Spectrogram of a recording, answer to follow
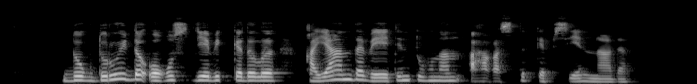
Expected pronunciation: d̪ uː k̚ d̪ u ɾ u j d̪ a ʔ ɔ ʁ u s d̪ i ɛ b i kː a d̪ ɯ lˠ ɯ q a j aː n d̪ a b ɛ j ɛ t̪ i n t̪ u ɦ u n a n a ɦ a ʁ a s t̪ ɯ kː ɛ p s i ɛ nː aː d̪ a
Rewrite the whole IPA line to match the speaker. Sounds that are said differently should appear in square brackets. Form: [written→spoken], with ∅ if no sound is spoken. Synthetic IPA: d̪ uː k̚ d̪ u ɾ u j d̪ a ʔ ɔ ʁ u s d̪ i ɛ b i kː [a→ɛ] d̪ ɯ lˠ ɯ q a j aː n d̪ a b ɛ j ɛ t̪ i n t̪ u ɦ u n a n a ɦ a ʁ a s t̪ ɯ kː ɛ p s i ɛ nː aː d̪ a

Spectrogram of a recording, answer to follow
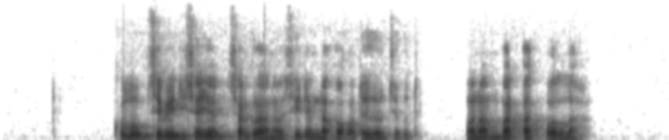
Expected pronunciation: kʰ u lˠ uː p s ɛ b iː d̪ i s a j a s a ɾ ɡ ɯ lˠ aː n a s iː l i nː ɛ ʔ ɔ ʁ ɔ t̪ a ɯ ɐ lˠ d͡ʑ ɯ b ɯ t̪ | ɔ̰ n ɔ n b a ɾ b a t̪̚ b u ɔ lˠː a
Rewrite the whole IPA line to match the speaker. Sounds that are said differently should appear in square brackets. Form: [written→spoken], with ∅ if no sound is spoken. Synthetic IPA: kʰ u lˠ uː p s ɛ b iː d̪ i s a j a s a ɾ ɡ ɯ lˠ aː n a s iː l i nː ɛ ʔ ɔ ʁ ɔ t̪ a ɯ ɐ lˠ d͡ʑ ɯ b ɯ t̪ | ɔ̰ n ɔ n b a ɾ b a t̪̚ b u ɔ lˠː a

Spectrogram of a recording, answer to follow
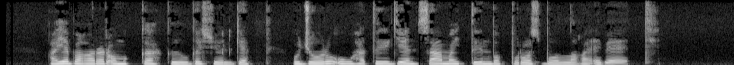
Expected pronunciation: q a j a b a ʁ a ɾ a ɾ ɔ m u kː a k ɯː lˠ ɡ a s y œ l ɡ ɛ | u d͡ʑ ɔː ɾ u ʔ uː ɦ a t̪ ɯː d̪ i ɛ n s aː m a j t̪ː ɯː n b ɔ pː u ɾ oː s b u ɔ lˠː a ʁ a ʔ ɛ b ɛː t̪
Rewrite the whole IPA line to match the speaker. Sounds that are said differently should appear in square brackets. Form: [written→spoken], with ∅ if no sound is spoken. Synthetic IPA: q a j a b a ʁ a ɾ a ɾ ɔ m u kː a k ɯː lˠ ɡ a s y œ l ɡ ɛ | u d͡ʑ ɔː ɾ u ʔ uː ɦ a t̪ ɯː d̪ i ɛ n s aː m a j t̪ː ɯː n b ɔ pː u ɾ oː s b u ɔ lˠː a ʁ a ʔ ɛ b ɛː t̪

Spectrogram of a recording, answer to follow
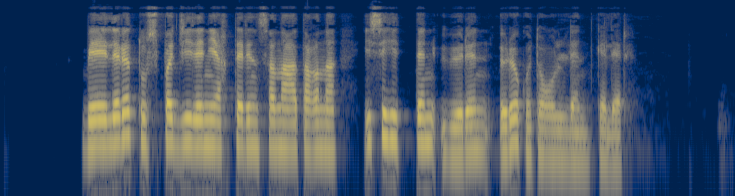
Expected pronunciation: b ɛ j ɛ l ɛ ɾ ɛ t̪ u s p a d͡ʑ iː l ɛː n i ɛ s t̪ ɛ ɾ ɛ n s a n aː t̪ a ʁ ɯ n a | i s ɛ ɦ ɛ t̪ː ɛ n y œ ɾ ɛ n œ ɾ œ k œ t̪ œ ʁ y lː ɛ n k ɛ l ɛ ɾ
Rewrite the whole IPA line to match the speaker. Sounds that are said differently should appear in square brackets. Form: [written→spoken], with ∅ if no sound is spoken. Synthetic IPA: b ɛ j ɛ l ɛ ɾ ɛ t̪ u s p a d͡ʑ iː l [ɛː→ɛ] n i ɛ [s→χ] t̪ ɛ ɾ [ɛ→i] n s a n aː t̪ a ʁ ɯ n a | i s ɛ ɦ [ɛ→i] t̪ː ɛ n y œ ɾ ɛ n œ ɾ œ k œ t̪ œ ʁ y lː ɛ n k ɛ l ɛ ɾ

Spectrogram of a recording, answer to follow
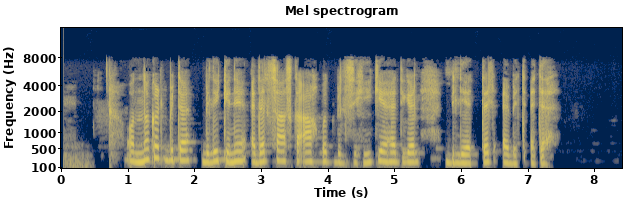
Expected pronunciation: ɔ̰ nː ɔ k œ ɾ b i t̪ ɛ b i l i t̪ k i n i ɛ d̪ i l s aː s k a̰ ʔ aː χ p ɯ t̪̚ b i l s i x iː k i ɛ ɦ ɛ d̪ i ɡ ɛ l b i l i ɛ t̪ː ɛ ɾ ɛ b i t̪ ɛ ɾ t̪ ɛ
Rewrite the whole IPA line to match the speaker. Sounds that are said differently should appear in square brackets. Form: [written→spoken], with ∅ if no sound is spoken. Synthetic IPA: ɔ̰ nː ɔ k œ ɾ b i t̪ ɛ b i l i [t̪→∅] k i n i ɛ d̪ [i→ɛ] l s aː s k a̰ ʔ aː χ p ɯ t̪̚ b i l s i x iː k i ɛ ɦ ɛ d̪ i ɡ ɛ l b i l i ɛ t̪ː ɛ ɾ ɛ b i t̪ ɛ [ɾ→∅] t̪ ɛ

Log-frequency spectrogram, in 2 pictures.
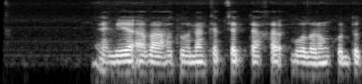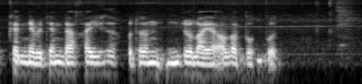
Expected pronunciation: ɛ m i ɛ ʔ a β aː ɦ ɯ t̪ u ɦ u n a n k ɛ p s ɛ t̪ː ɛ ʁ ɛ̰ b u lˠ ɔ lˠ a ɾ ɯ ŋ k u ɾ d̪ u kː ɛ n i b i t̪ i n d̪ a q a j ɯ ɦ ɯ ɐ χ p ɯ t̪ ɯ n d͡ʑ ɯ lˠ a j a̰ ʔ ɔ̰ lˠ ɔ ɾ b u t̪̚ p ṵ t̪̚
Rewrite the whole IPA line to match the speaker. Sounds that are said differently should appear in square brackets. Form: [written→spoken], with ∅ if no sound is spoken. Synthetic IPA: ɛ m i ɛ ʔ a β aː ɦ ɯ t̪ u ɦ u n a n k ɛ p s ɛ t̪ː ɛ [ʁ→χ] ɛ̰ b u [lˠ→∅] ɔ lˠ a ɾ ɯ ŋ k u ɾ d̪ u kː ɛ [n→nː] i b i t̪ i n d̪ a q a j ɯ ɦ ɯ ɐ χ p ɯ t̪ ɯ n d͡ʑ [ɯ→u] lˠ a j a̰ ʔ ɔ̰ lˠ ɔ ɾ b u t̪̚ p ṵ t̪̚

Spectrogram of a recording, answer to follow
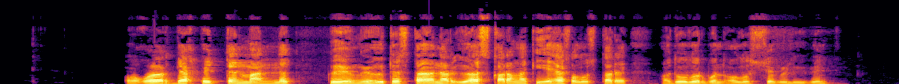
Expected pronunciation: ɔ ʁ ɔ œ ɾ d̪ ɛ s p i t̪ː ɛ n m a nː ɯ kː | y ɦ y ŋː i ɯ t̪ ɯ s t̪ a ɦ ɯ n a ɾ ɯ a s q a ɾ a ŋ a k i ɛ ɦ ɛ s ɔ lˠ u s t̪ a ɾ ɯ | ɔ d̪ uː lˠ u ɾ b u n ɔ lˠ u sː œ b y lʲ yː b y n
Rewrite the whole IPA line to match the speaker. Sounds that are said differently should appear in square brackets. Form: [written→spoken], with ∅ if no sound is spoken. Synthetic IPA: ɔ ʁ ɔ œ ɾ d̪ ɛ [s→χ] p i t̪ː ɛ n m a nː ɯ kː | y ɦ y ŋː [i→y] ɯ t̪ ɯ s t̪ a ɦ ɯ n a ɾ ɯ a s q a ɾ a ŋ a k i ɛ ɦ ɛ s ɔ lˠ u s t̪ a ɾ ɯ | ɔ d̪ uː lˠ u ɾ b u n ɔ lˠ u sː œ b y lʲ yː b y n

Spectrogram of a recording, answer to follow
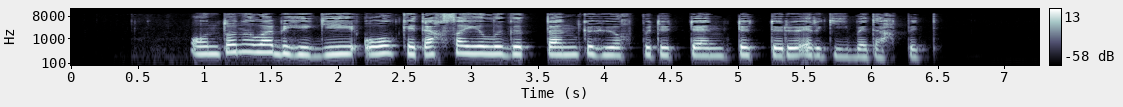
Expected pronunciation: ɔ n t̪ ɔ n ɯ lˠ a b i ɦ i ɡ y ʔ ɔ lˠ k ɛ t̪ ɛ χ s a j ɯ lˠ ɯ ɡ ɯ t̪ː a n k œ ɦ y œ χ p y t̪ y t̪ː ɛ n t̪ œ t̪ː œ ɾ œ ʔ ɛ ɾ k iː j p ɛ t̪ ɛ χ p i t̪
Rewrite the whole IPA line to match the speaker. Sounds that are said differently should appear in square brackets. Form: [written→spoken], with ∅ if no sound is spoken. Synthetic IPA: ɔ n t̪ ɔ n ɯ lˠ a b i ɦ i ɡ [y→i] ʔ ɔ lˠ k ɛ t̪ ɛ χ s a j ɯ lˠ ɯ ɡ ɯ t̪ː a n k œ ɦ y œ χ p y t̪ y t̪ː ɛ n t̪ œ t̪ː œ ɾ [œ→y] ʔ ɛ ɾ [k→ɡ] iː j [p→b] ɛ t̪ ɛ χ p i t̪

